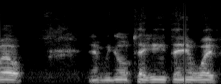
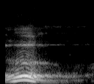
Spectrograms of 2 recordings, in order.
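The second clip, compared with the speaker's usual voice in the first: ooh; 8 dB louder than usual. Acted. Mock reaction to prison joke.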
